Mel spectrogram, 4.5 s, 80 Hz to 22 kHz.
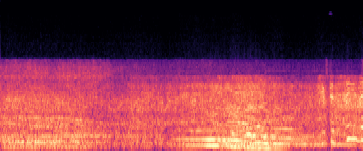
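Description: NASCAR race cars at Atlanta Motor Speedway during the Atlanta 500, a muffled, continuous engine roar from the pack that swells slightly toward the end, with commentators talking over it.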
